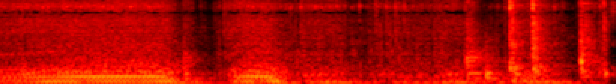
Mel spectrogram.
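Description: A sewing machine stitches the side seam of a wrap dress in two motor bursts of whirring, then stops with a few clicks and handling knocks.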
